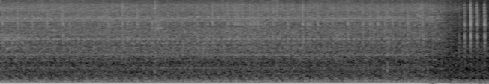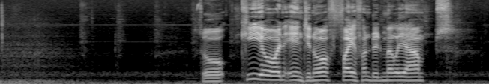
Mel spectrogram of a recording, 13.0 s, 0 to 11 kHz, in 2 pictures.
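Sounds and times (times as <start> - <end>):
diesel engine idling: 0.0 - 7.4
engine switched off running down: 0.0 - 7.4.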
